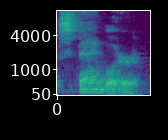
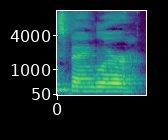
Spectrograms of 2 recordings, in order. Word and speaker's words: Spangler: is funny is that her last name rhymes with wrangler oh wow jean spangler um she was an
